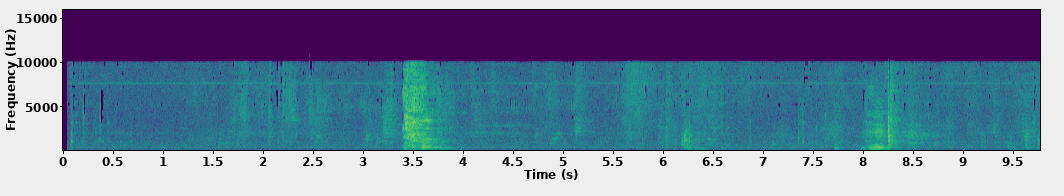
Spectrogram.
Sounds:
inside a large room or hall

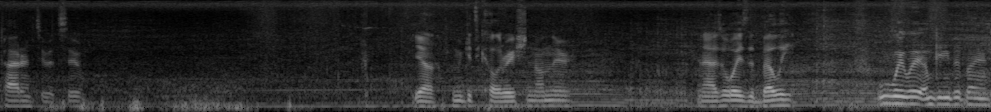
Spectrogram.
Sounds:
outside, rural or natural
speech

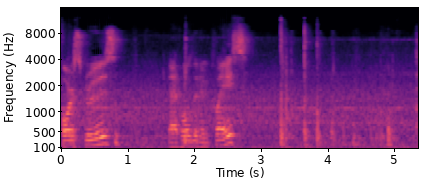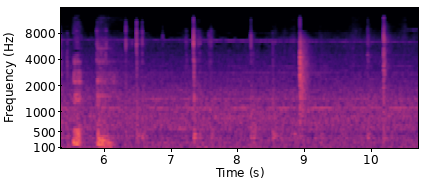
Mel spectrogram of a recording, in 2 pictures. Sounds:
speech

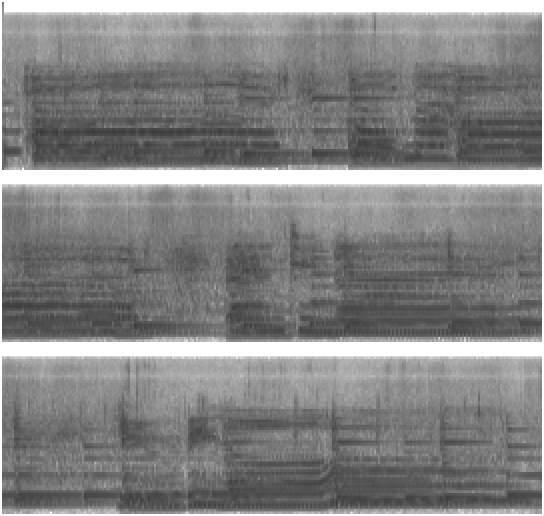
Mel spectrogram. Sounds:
music

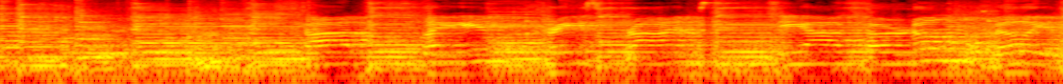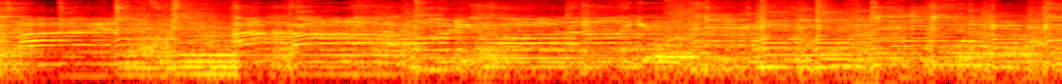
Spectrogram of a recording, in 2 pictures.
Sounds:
musical instrument
guitar
strum
acoustic guitar
plucked string instrument
blues
music

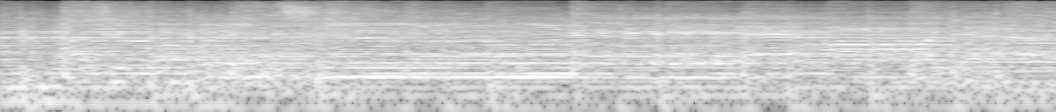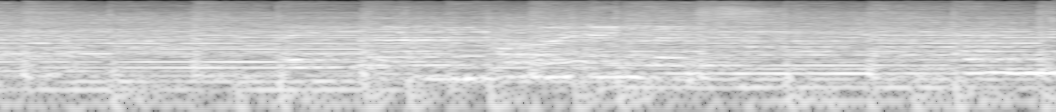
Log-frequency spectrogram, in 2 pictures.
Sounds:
music

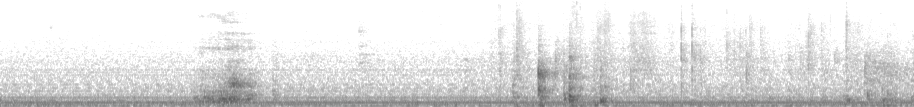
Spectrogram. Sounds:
dog barking

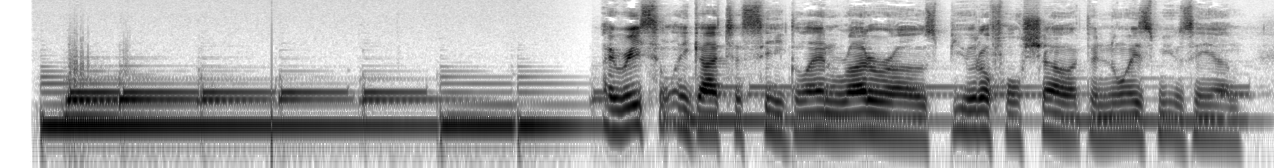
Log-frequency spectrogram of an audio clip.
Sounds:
music
speech

